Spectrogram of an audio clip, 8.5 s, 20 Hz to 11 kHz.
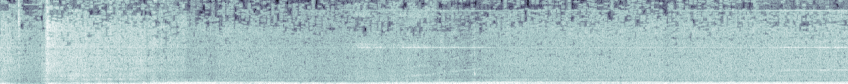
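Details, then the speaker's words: Turbo M50 BMW E30 on standalone ECU without cam sensor, new OE crank sensor fitted: brief crank, catches with a flare, idle wanders up and down before stabilizing; hard start and surging idle, cause unknown. "This thing does not sound happy. I don't know why it's surging so bad. Now it won't start."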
